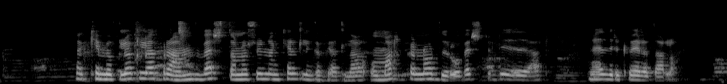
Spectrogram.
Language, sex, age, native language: Icelandic, female, 30-39, Icelandic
